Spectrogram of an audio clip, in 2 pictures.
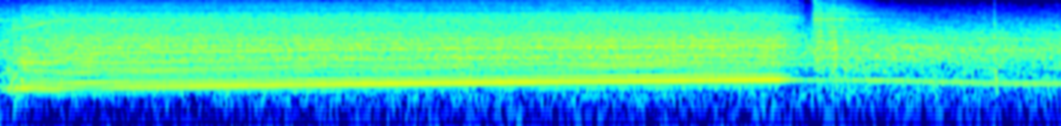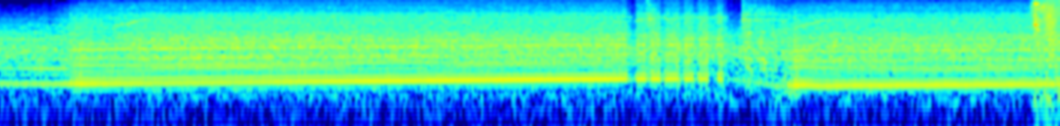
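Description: A car engine hums steadily at high revs, dropping briefly as gears change.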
